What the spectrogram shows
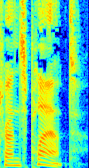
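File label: "transplant", US English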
